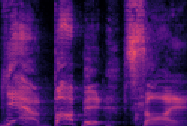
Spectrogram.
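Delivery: over-the-top, extreme street voice, slow. Showing how the toy's announcer should say the line: super street extreme voice. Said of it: "super street, like, extreme voice".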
